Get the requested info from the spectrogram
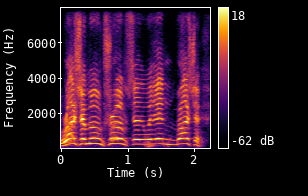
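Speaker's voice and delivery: high, mock-dramatic anchor read; lightly hammed-up news voice. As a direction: parody a breathless newscaster. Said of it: "mainstream media, be like".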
